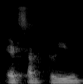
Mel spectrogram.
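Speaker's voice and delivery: relaxed low-key model line; soft casual. Shown as a demonstration. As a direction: murmur it casually to a friend. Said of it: "पहला तरीका".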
